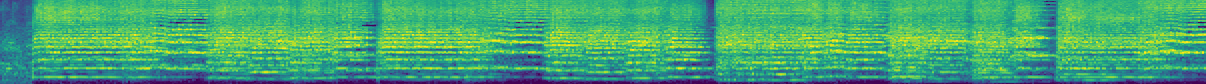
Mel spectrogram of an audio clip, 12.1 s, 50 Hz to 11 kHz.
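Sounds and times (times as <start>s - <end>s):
brass band sustained chords: 0.2s - 12.0s.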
